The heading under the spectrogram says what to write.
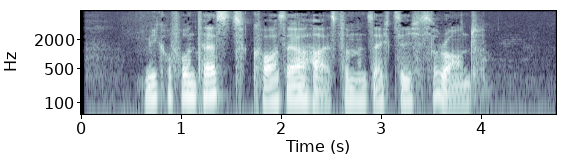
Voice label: Mic Check HS65 Surround; Corsair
